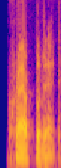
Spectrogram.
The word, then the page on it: crepitate: American English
